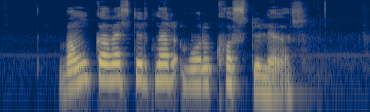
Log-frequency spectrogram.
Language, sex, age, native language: Icelandic, female, 40-49, Icelandic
